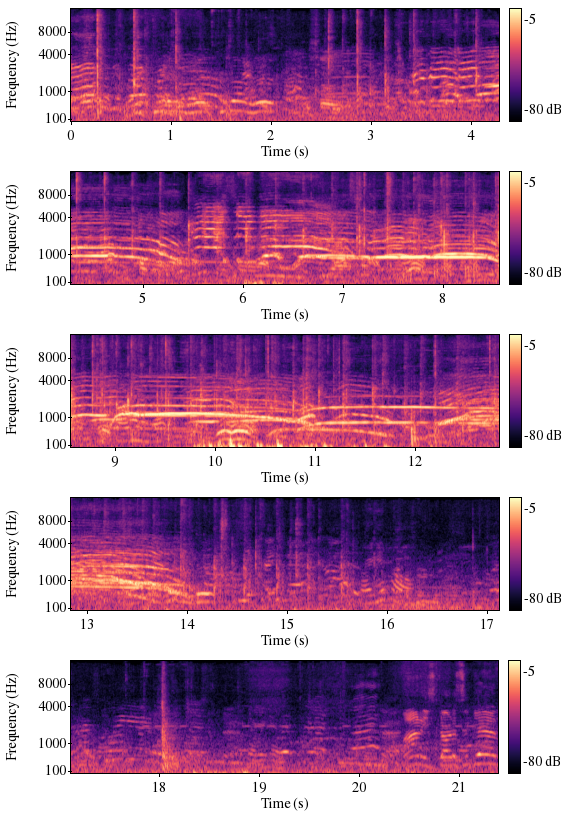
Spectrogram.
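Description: A group of young women's voices shouting and cheering together for a home run, rising about three seconds in, loudest in the middle, and dying down after about fourteen seconds.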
